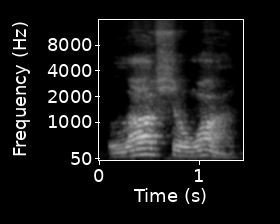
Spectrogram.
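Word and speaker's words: לשון: this is a sham all right so we pronounce this word la shawan and these connectors you see under the characters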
